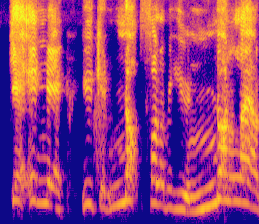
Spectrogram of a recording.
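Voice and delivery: shrill, very high, forceful yell. Retelling ordering an animal away: imitating her own yelling. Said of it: "I'm yelling at this frickin'".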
